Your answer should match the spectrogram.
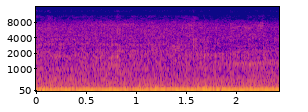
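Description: Hyundai i30's engine idling steadily, a low, even sound.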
